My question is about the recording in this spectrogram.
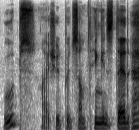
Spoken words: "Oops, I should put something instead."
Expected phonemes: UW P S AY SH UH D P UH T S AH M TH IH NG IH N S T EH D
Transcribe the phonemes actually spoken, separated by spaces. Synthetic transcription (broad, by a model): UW P S AY SH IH D P UH T S AH M TH IH NG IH N S T EH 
